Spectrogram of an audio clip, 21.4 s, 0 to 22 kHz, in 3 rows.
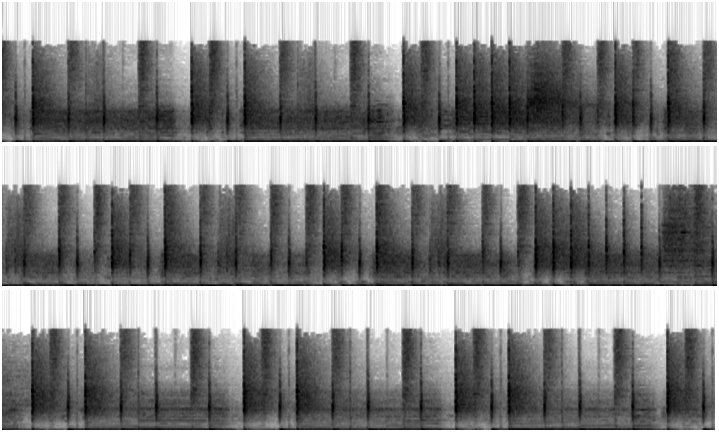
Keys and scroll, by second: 6.5 space, 7.8 ctrl+0.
